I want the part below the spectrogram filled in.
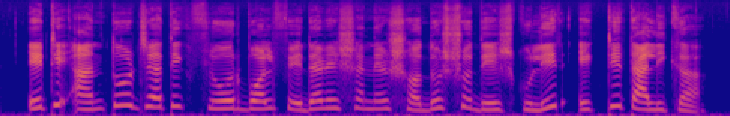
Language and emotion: Bengali, neutral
